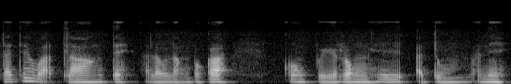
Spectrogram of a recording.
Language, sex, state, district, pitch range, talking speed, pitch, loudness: Mizo, male, Mizoram, Aizawl, 105-110 Hz, 165 wpm, 110 Hz, -24 LUFS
